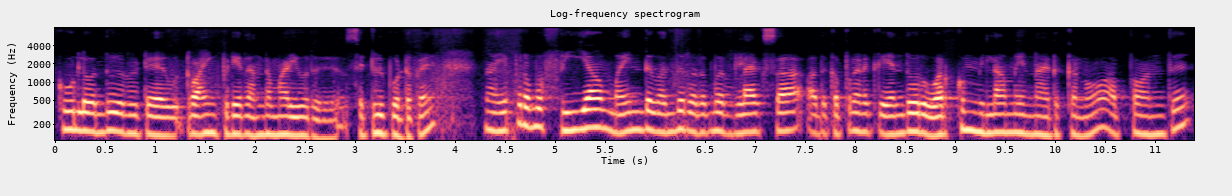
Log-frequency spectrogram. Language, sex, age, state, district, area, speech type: Tamil, male, 18-30, Tamil Nadu, Namakkal, rural, spontaneous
